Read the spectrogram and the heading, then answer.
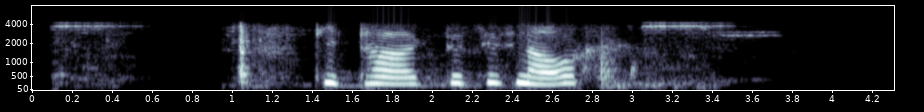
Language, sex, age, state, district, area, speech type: Dogri, female, 18-30, Jammu and Kashmir, Samba, urban, conversation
